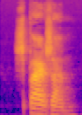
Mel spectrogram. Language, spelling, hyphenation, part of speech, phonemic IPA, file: Dutch, spaarzaam, spaar‧zaam, adjective / adverb, /ˈspaːr.zaːm/, Nl-spaarzaam.ogg
- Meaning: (adjective) sparing, frugal, thrifty; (adverb) sparingly, frugally, thriftly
